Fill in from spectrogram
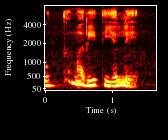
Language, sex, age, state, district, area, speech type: Kannada, male, 30-45, Karnataka, Shimoga, rural, spontaneous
